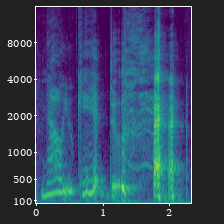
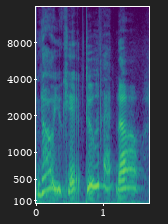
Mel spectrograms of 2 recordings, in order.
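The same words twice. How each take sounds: First: Slow, high retold protest broken by a laugh; laughing high yell. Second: Shrill-pitched retold yell, much higher. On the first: To the man slapping the injured guy, laughing high protest. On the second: To the man bouncing the unconscious guy, a high yell. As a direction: yell it up high to stop him. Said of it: "I'm yelling".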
